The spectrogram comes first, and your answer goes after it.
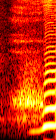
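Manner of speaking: हू with a long, held "oo"; syllable demo. Shown as a demonstration. Teacher showing how it is said, हू drawn out. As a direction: stretch the vowel of हू. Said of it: "हम इसको बोलेंगे".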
